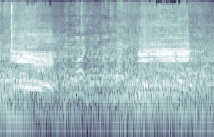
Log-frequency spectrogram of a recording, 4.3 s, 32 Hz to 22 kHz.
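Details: Sahiwal bull calves, about four to five months old, at Aftabganj cattle market in Dinajpur, Bangladesh, on 25 July: two drawn-out bellowing moos about two seconds apart amid loud crowd chatter and bargaining voices.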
